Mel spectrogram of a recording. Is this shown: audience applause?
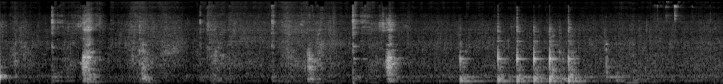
no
